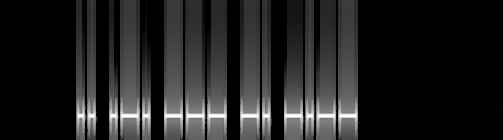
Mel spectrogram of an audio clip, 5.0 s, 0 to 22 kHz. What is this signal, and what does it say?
Morse code, heard as a keyed tone, about 22 wpm, 700 Hz. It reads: IRONY
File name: 5 Letter Words - First 3 Letters Given - 22wpm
